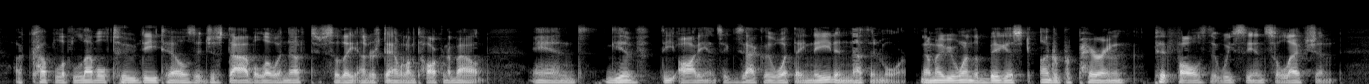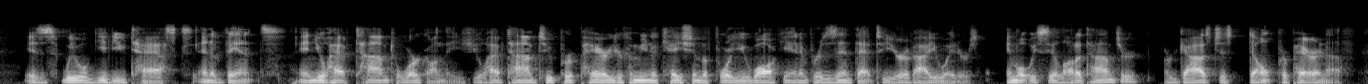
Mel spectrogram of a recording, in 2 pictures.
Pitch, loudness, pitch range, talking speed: 90 Hz, -17 LUFS, 90-95 Hz, 200 wpm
